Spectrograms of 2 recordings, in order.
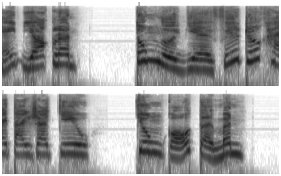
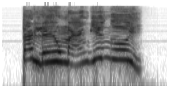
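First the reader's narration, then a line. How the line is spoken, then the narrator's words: Trembling furious shout. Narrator (Vietnamese): Mục Dịch tức giận, toàn thân phát run quát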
